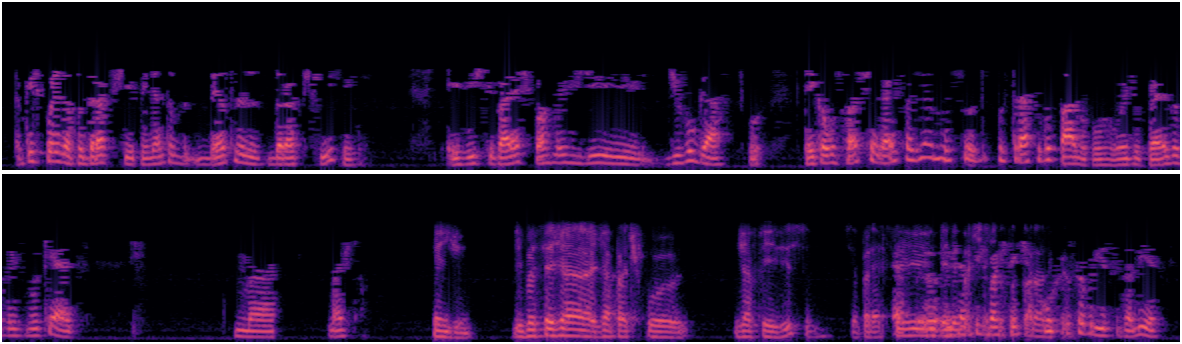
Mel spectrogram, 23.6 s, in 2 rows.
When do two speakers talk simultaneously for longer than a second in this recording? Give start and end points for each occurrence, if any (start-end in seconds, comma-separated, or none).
20.7-22.5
